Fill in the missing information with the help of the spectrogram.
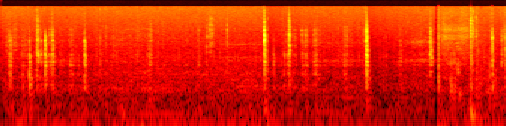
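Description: Scattered light clicks and taps, a few of them sharper, from hands working at plastic dashboard trim and fixings, over a low steady hum in a car cabin.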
